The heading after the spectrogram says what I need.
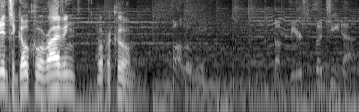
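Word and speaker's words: Recoome: My name is Raccoon. It rhymes with doom, and you're going to be hurting all too soon.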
